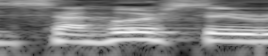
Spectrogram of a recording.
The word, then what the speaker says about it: Saoirse: I don't know how to pronounce Irish names, Sean. It's Saoirse Ronan.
